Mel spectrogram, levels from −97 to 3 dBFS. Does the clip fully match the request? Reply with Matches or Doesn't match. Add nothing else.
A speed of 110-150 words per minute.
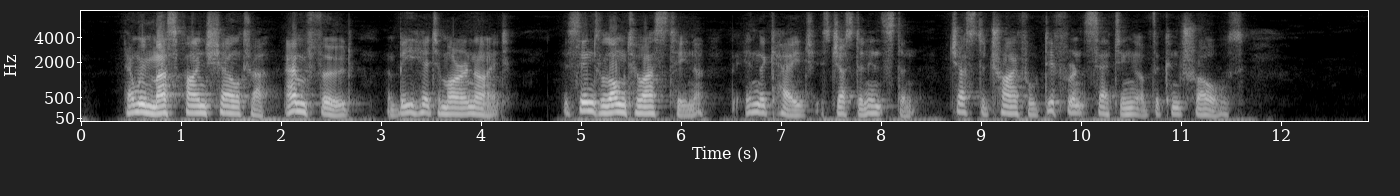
Doesn't match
